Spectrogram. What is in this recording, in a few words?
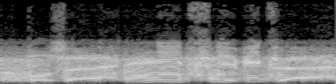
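searchlite, mood low, Polish speech; War Thunder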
